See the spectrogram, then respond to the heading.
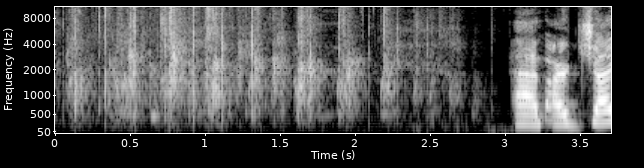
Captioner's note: audience applauds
